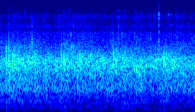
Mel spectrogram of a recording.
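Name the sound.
audience clapping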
